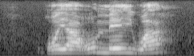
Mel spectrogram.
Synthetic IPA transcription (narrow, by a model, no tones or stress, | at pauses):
ɣʊjaɣʊm̩meiwa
